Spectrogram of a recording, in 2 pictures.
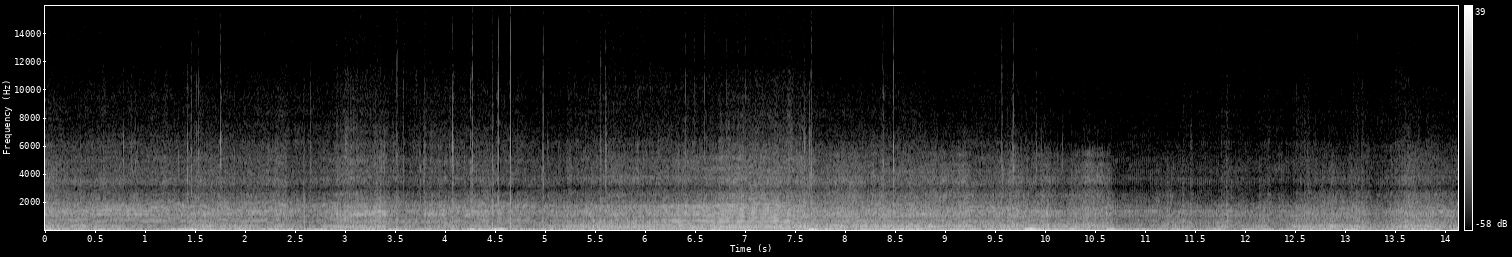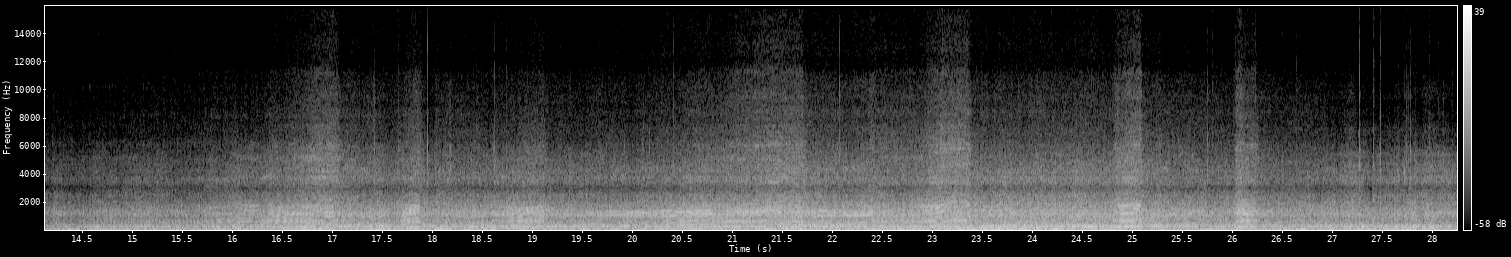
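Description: Yamaha YZ125 two-stroke motocross engine on the camera bike, revving up and shifting through the gears again and again, with low wind buffeting on the microphone. The engine eases off for a few seconds around the middle, then revs hard through most of the second half, and there are a couple of sharp knocks early on.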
